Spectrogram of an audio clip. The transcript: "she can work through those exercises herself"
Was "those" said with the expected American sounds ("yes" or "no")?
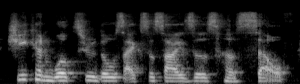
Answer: yes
